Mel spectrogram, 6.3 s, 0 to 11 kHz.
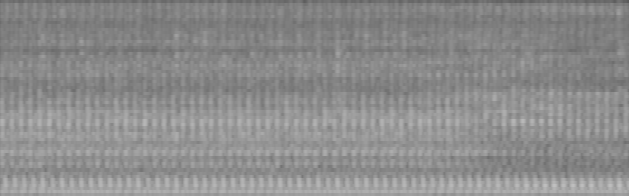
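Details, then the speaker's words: Murray flathead single-cylinder engine on its first start in a long time, possibly filled with used oil: a heavy, fairly even clatter of about 2.5 knocks per second. It is knocking badly and likely needs a rebuild; the cause is unconfirmed. "Not even blowing smoke. Wow. Knocking pretty bad though."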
